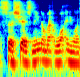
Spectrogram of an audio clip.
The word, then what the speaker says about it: Szczesny: should just, you know, take a bit of time to try and get that sound. Szczesny. That is how you pronounce Szczesny. Not the way we're hearing it. Not Sir Szczesny.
